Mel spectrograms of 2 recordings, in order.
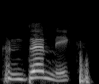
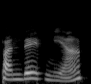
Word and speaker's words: pandemic: stressing the first syllable, and pandemic, second syllable stress, and not pandemia, as we could listen.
